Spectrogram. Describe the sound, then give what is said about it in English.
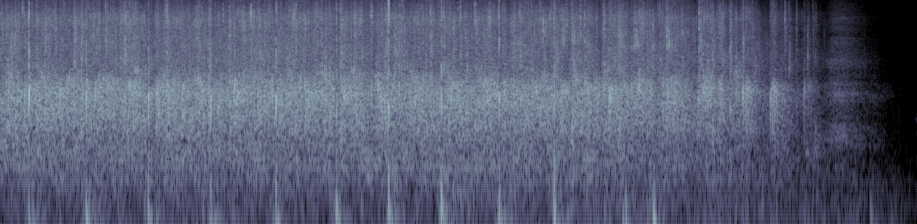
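A crowd applauds loudly and steadily for about eight seconds in praise of their Savior, dense clapping with occasional whoops mixed in, then the clapping thins out and fades away at the end. “A little louder for him.”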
